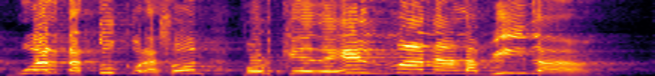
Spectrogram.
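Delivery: loud, high preaching to the congregation; full-force preaching. Acted. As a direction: proclaim it with full fervour.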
